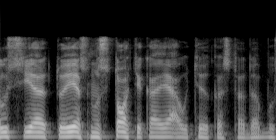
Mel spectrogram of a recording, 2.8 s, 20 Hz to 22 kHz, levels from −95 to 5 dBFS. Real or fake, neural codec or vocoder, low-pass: real; none; 7.2 kHz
